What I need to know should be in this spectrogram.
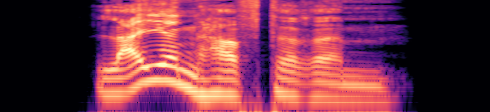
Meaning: strong dative masculine/neuter singular comparative degree of laienhaft
- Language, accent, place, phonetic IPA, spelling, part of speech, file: German, Germany, Berlin, [ˈlaɪ̯ənhaftəʁəm], laienhafterem, adjective, De-laienhafterem.ogg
